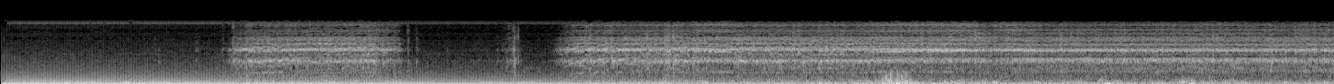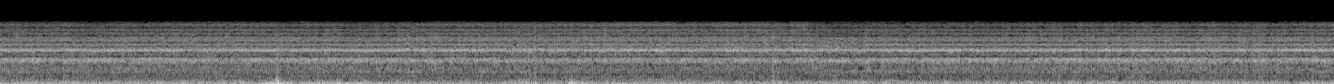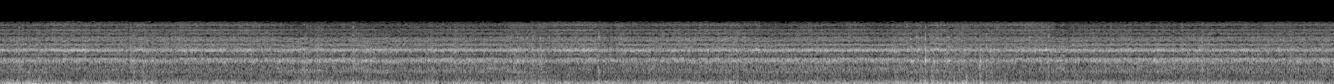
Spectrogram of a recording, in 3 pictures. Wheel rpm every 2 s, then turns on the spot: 0, 90, 30, 140, 160, 160, 160, 160, 160, 160, 160, 160, 160, 160, 160, 160, 160, 160, 160, 160.
none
